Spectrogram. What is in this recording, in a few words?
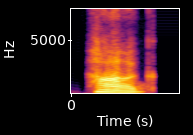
"hug", Indian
